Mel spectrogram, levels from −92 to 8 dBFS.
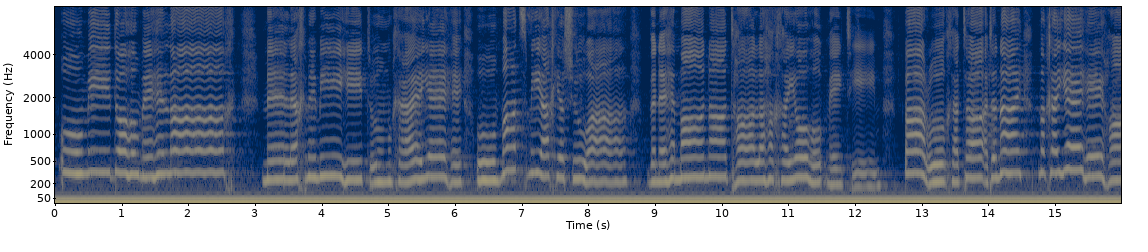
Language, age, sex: English, 40-59, female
